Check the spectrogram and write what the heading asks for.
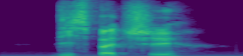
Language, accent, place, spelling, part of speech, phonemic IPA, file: French, France, Lyon, dispatcher, verb, /dis.pat.ʃe/, LL-Q150 (fra)-dispatcher.wav
- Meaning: to dispatch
